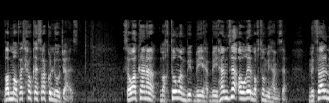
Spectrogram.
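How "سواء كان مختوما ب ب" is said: usual speaking voice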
